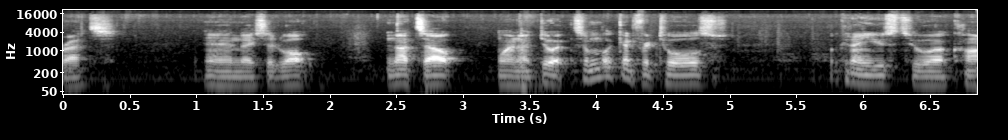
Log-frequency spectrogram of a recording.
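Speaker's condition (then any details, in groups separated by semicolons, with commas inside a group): No condition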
